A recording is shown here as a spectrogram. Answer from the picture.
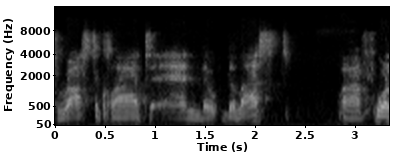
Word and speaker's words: Rastaclat: little bit of heritage in it and it's pronounced rastaclat and the last four letters of the name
